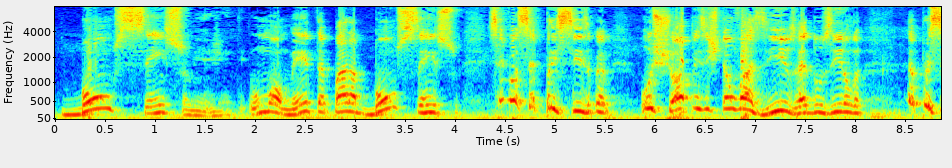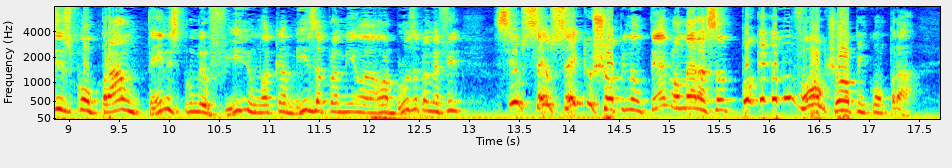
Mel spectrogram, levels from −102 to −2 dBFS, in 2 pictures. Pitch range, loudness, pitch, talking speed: 200-285 Hz, -18 LUFS, 230 Hz, 185 wpm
